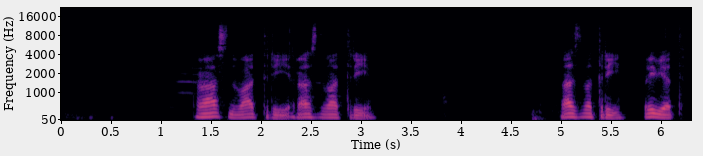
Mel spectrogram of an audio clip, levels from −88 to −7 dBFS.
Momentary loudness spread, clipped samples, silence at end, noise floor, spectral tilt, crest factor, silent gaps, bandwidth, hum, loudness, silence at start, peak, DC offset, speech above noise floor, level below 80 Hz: 7 LU; under 0.1%; 0.1 s; under -90 dBFS; -5.5 dB/octave; 20 dB; none; 13 kHz; none; -49 LUFS; 1.35 s; -30 dBFS; under 0.1%; over 42 dB; -82 dBFS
